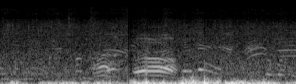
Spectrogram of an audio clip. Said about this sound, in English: our conversation is interrupted by a green wooden fishing boat with fishermen from the deep sea approaching the shore, where women, men and children with baskets eagerly wait to buy fresh fish.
